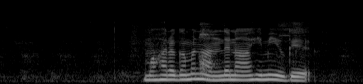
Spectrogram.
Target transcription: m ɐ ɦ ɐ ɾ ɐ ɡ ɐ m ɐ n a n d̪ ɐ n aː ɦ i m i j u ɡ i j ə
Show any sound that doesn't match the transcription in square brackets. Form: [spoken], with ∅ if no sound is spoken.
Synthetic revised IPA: m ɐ ɦ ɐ ɾ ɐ ɡ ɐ m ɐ n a n d̪ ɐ n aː ɦ i m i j u ɡ [e] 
